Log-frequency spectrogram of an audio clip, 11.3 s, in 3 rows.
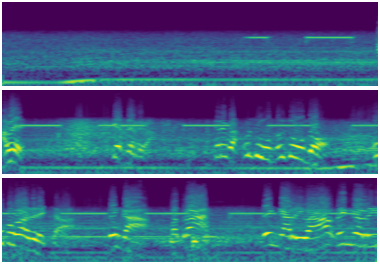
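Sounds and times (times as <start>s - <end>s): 
crane lifting a load outside window: 2.2s - 11.2s
speech: 4.9s - 11.2s.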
